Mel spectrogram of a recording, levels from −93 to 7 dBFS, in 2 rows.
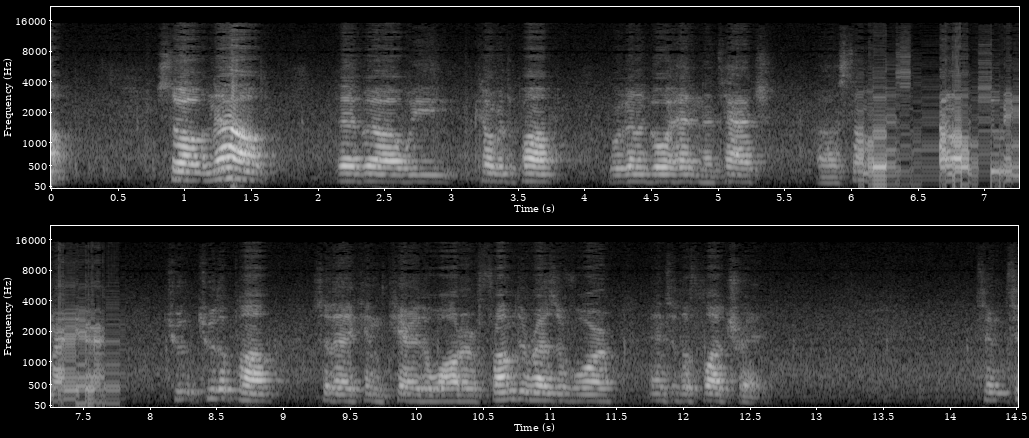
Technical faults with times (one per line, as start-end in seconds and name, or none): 6.06-7.83 robotic sound from repeated short buffers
